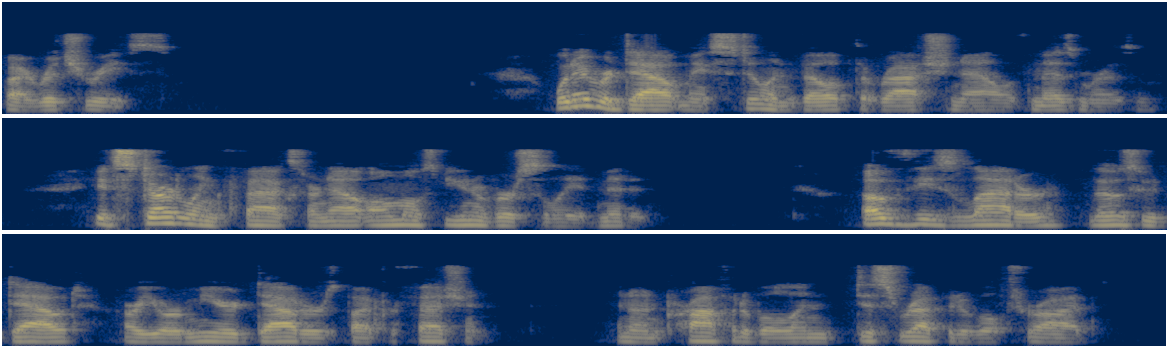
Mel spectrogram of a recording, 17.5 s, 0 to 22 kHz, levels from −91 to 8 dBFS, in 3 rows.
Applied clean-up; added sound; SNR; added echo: none; none; none; none.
